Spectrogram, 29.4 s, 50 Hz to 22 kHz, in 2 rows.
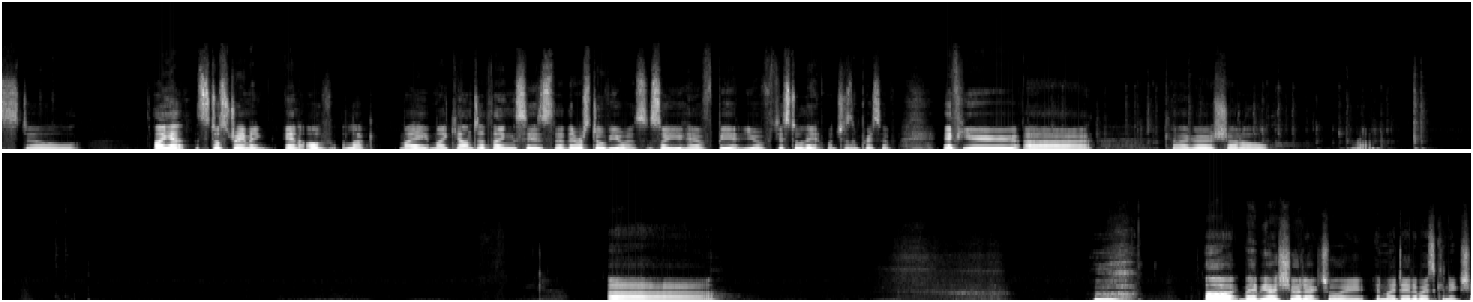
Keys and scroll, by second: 10.5-14.1 typing.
